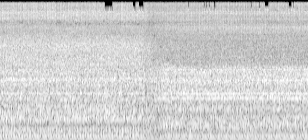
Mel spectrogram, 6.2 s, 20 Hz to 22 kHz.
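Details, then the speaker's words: Firman H07553 9400 W dual-fuel generator, brand new on its first start on gasoline after an oil fill, electric start needing 8 to 10 seconds of cranking to prime: steady even drone with a constant low hum and no knocks or misses; running normally. "All right, that's all she wrote. But yeah, it ran pretty good."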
